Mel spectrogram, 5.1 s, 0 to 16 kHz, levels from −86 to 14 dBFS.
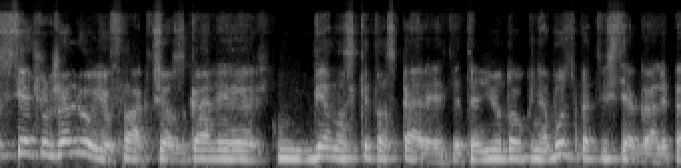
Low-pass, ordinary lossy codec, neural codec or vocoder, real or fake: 14.4 kHz; Opus, 24 kbps; vocoder, 44.1 kHz, 128 mel bands every 512 samples, BigVGAN v2; fake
